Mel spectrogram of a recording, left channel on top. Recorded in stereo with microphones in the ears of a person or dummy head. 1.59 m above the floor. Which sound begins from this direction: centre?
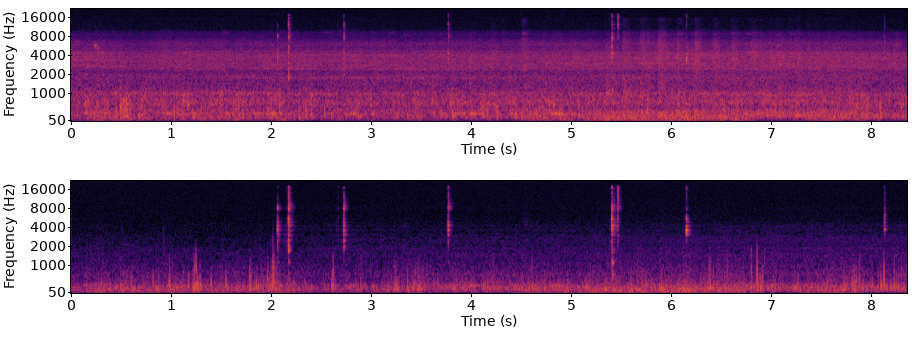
Crushing, at 2.1 s.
